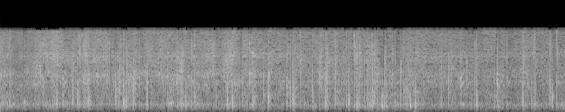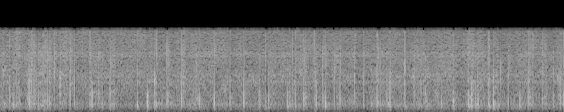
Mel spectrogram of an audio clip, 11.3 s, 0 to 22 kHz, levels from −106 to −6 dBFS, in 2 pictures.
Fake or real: fake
